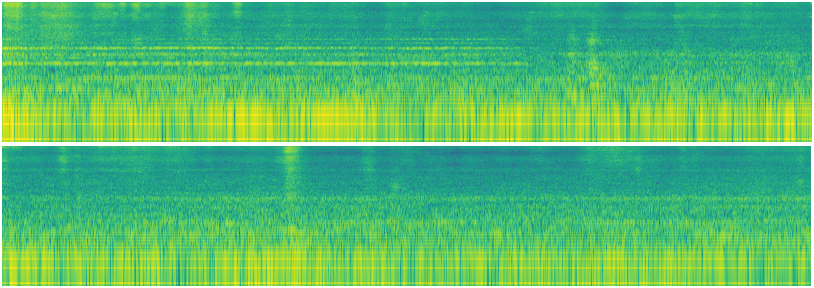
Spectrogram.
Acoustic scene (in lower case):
subway train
